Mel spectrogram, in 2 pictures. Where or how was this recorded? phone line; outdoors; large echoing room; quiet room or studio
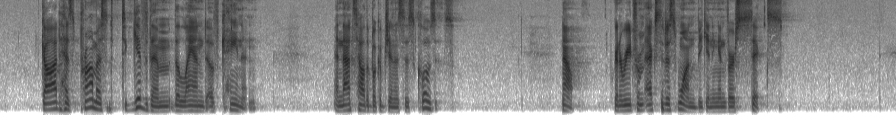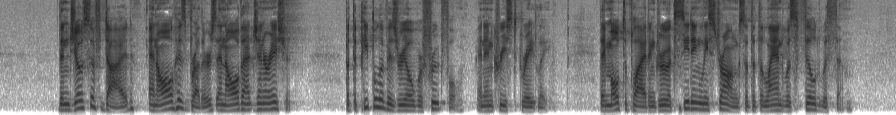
large echoing room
